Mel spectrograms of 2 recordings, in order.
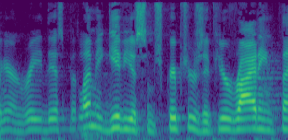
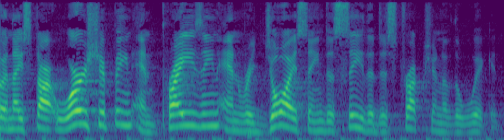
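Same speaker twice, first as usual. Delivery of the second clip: ordinary talk, nothing marked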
